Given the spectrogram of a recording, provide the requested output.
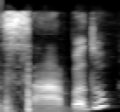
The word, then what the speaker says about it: sábado: dois exemplos a palavra sábado e a palavra público sa é a sílaba mais forte pool é a sílaba mais forte da palavra público ok e agora vamos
